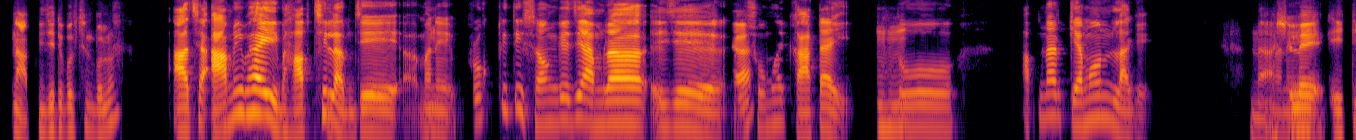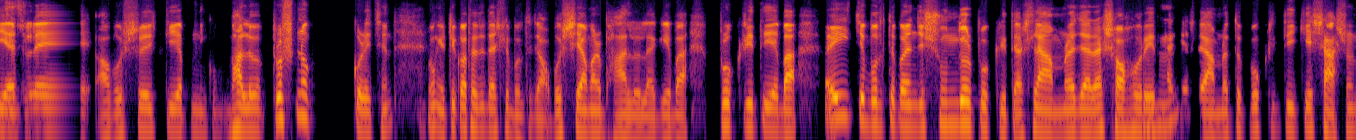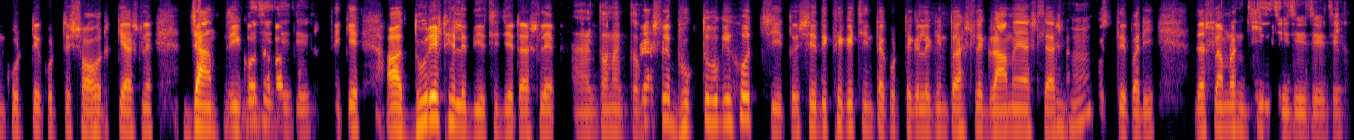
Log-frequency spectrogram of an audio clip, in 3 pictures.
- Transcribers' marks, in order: static; other background noise; distorted speech; other street noise
- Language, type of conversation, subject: Bengali, unstructured, প্রকৃতির মাঝে সময় কাটালে আপনার কেমন লাগে?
